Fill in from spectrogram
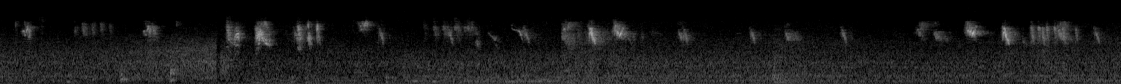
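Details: Eurasian tree sparrow chirping in the morning, possibly calls rather than song: short, dry chirps in loose irregular bursts, sometimes doubled, over a quiet background.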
